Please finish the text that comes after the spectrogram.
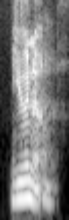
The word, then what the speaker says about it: Juna: Her name is Juna, something that she had to tell me twice and pronounces with a J that bends into the shape of a Y. Yuna, yeah.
